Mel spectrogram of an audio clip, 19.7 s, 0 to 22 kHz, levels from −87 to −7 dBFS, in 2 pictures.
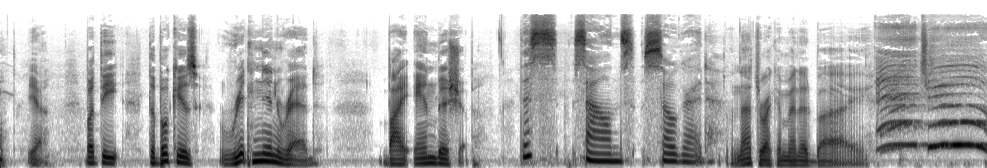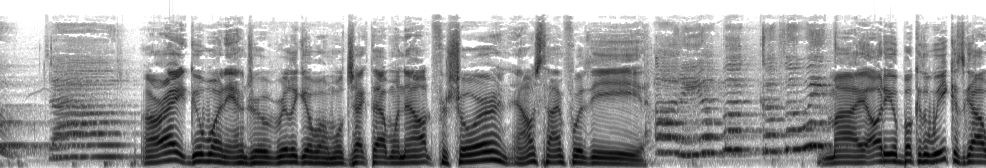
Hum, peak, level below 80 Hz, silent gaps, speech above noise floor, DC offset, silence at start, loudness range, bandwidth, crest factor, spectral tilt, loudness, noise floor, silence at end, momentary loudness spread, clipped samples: none; 0 dBFS; -50 dBFS; none; 36 dB; under 0.1%; 0 s; 7 LU; 15.5 kHz; 14 dB; -4.5 dB/octave; -14 LUFS; -49 dBFS; 0 s; 13 LU; under 0.1%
